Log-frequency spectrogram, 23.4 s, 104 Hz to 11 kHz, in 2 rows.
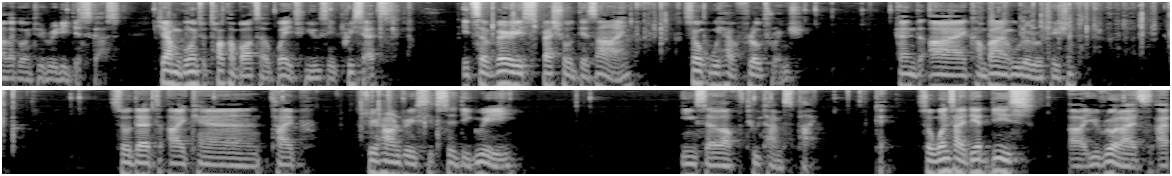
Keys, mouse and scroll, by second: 1.2-1.6 drag, 1.7 x, 2.8-7.0 drag, 11.8 ctrl+a, 13.3-13.9 drag, 16.0-19.3 drag, 21.0-22.2 drag, 22.2-23.1 middle drag, 23.1-23.3 scroll up 2.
